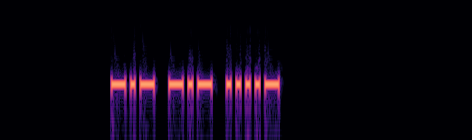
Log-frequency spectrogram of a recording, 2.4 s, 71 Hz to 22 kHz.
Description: Morse code, heard as a keyed tone, about 51 wpm, 700 Hz. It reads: KK4
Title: USA Call Sign Prefixes - 50wpm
